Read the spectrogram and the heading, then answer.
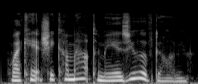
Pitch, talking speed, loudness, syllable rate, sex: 195 Hz, 335 wpm, -17 LUFS, 6.3 syllables/s, female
